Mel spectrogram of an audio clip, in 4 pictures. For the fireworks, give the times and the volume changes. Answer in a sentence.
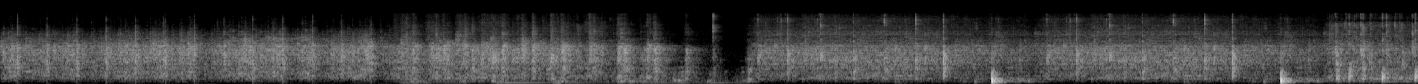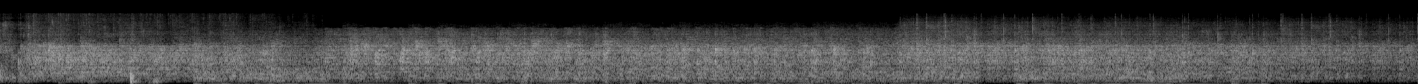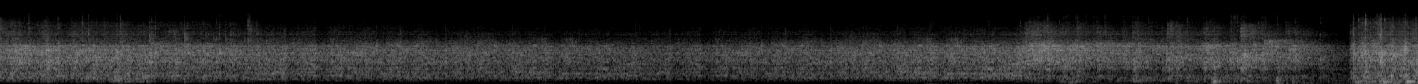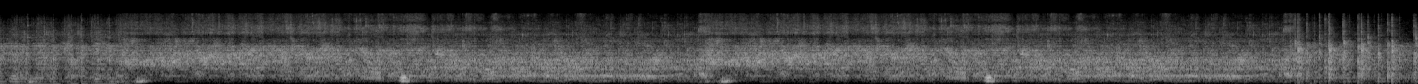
You can hear the fireworks from 14.9 to 27.1 s, at a steady volume.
